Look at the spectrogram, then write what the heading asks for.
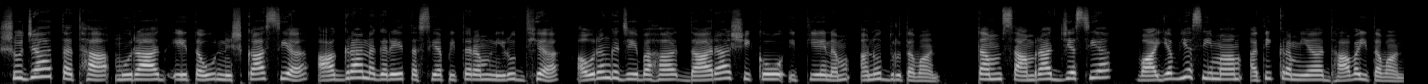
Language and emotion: Sanskrit, neutral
